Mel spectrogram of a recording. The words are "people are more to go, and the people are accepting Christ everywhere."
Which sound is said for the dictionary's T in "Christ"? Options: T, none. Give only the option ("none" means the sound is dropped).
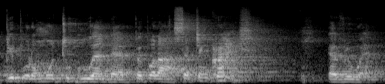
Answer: none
